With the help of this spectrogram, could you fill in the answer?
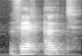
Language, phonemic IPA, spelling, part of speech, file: Dutch, /ˈvɛrœyt/, veruit, adverb, Nl-veruit.ogg
- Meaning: by far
